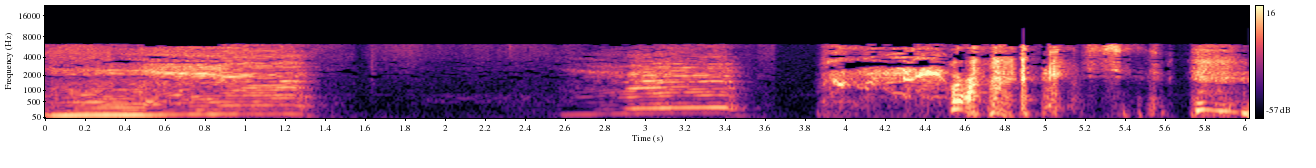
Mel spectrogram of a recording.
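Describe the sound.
A cow moos twice, each a long, loud, drawn-out low call separated by a short pause, followed by a burst of noisy laughter-like sound and clatter.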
